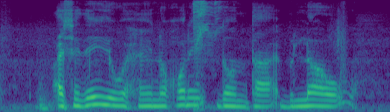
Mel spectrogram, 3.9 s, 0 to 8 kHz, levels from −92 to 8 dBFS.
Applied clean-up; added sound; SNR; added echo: none; Thump, thud; 16 dB; none.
